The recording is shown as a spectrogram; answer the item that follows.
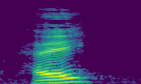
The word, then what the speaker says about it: He: Is that he? Is that the proper pronunciation of that? Hey? All right, hey.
